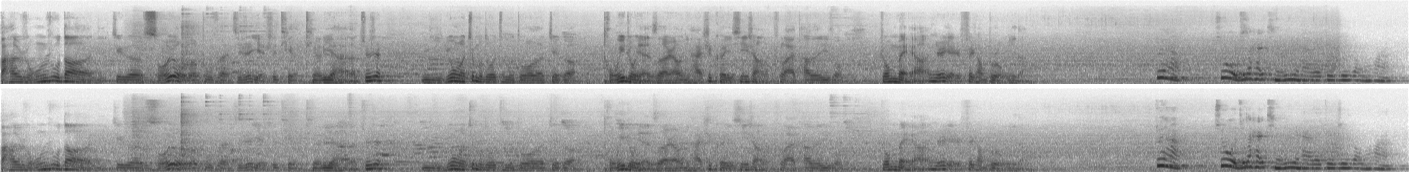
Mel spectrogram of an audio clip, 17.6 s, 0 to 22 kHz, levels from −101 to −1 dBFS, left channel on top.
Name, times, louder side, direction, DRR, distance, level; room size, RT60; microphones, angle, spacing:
voice 1, 0.0-7.2 7.5-12.9, left 3 dB, 45° left, 11 dB, 0.4 m, -29 dB
sound 1, 0.9-16.8, left 1 dB, 30° left, 0.9 m, -44 dB
sound 2, 1.5-11.1, right 1 dB, 75° right, 3.3 m, -45 dB
sound 3, 6.5-12.5, equal, 5° left, 2.5 m, -45 dB
voice 2, 14.4-14.9 15.2-17.4, right 2 dB, 20° right, 8 dB, 0.4 m, -28 dB
16.0 x 12.0 x 2.4 m, 1.5 s
head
